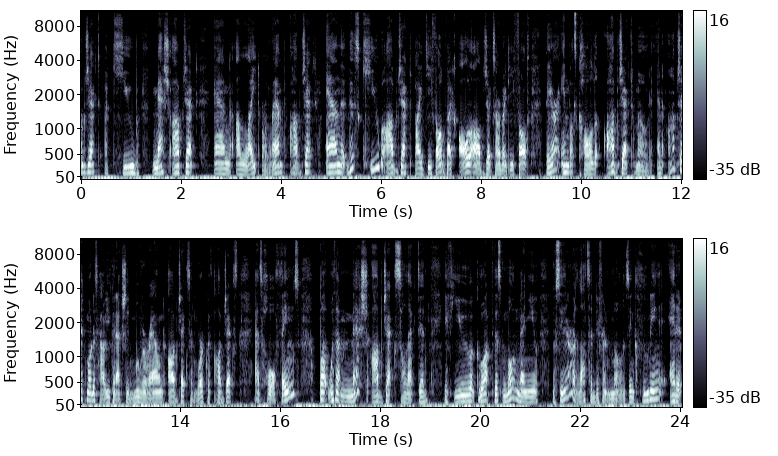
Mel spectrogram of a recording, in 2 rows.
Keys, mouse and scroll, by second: 0.7 click, 3.2 click, 5.8 click, 17.4-20.6 scroll up 1, 20.8-23.8 drag.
